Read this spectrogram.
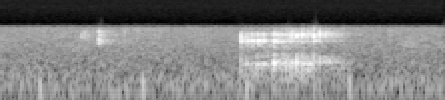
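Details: Basset Hound's after-dinner burp: a single drawn-out, throaty belch after a few faint sounds, said to sound much louder in person.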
